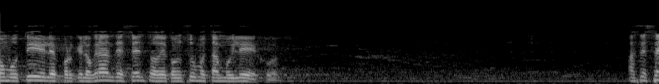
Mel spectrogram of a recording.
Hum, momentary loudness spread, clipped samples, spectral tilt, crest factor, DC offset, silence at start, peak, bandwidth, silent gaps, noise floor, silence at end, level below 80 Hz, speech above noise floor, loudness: none; 12 LU; under 0.1%; -6 dB/octave; 20 dB; under 0.1%; 0 s; -10 dBFS; 6.6 kHz; none; -57 dBFS; 0 s; -72 dBFS; 29 dB; -28 LUFS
